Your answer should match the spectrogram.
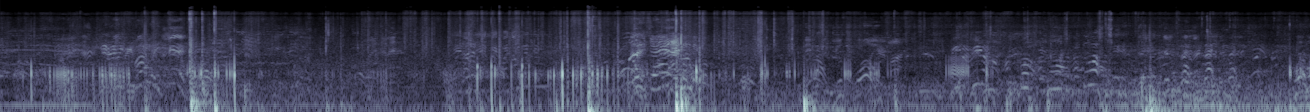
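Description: A football being struck on an outdoor artificial-turf pitch: a handful of sharp thuds a few seconds apart, from kicks and the ball hitting the boards. Players shout and call out in the middle and near the end.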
